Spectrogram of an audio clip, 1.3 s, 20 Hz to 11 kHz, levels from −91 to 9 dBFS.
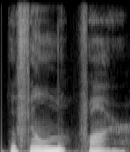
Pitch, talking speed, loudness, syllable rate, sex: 170 Hz, 140 wpm, -13 LUFS, 2.9 syllables/s, female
